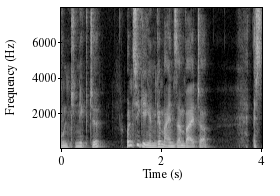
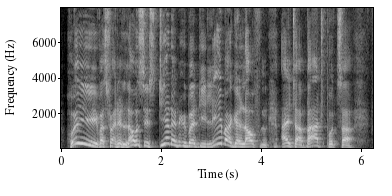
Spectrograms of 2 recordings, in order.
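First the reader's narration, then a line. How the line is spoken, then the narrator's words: Donkey asking, laughing kindly. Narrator (German): fragte freundlich lachend der Esel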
